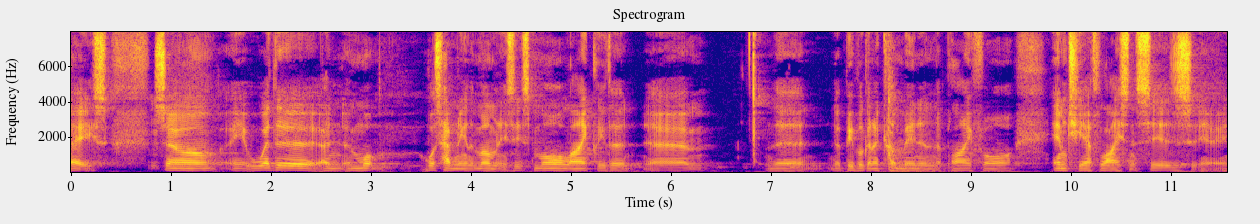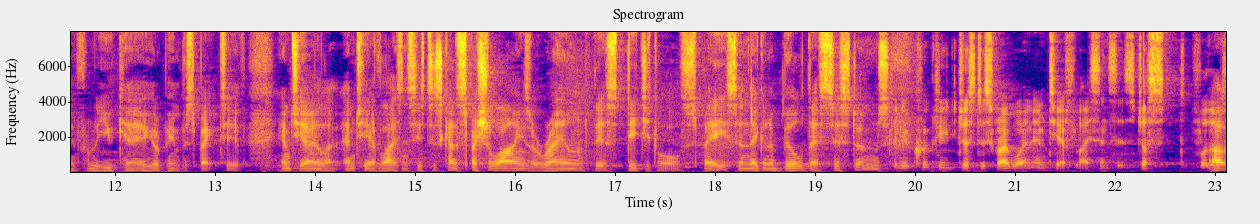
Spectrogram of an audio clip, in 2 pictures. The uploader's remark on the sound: World Government Summit Special. Recording from a beautiful room that overlooks the beautiful Jumeirah Beach and the Madinah Jumeirah in all its glory. Sorry about the echoes in this episode.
